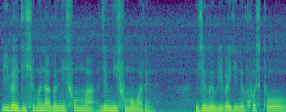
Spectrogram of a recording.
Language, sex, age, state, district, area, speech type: Bodo, female, 45-60, Assam, Baksa, rural, spontaneous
